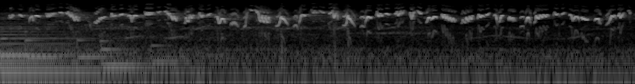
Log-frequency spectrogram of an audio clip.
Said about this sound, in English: This bird has a problem. The red-backed fairy wren is a tiny, perky songbird that lives in the scrublands of northern and northeastern Australia. It's highly territorial.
